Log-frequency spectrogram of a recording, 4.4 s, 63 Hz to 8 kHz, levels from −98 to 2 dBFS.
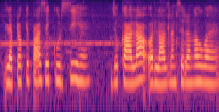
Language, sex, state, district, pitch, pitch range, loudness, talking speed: Hindi, female, Jharkhand, Deoghar, 235 Hz, 230-255 Hz, -20 LUFS, 205 wpm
